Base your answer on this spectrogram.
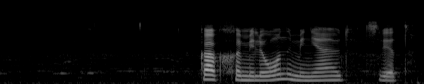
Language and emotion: Russian, neutral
